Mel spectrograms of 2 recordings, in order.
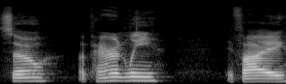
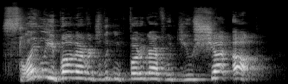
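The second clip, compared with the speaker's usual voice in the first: fast, high, irritated rant; exasperated outburst; 7 semitones higher than usual. Acted. Silencing a companion mid-negotiation, exasperated. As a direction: cut them off, rapid and high.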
